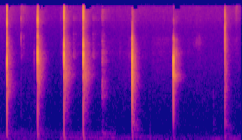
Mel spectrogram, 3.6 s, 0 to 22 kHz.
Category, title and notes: Sound effects > Human sounds and actions
Joint pops high-pitched 01
joint, joint-popping, back-crack, joints, knuckles, crack, cracking, popping, pop, back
